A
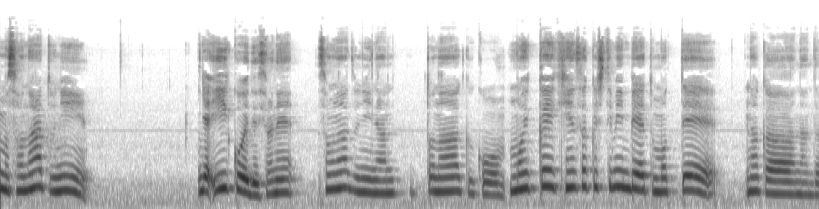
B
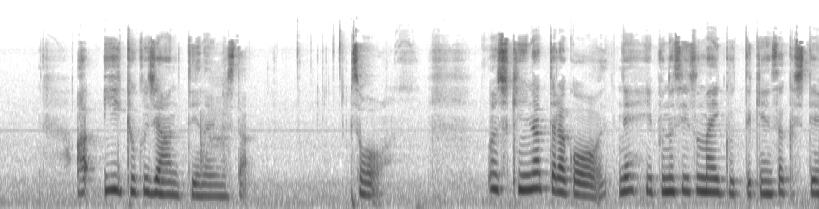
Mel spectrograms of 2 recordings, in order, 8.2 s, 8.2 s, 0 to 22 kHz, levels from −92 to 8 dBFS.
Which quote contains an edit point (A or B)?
A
